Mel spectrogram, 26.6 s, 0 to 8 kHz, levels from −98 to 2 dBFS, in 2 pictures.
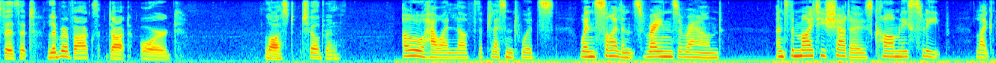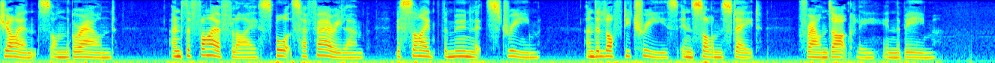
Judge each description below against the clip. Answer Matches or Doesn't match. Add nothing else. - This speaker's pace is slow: Matches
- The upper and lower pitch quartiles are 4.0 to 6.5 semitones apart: Doesn't match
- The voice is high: Matches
